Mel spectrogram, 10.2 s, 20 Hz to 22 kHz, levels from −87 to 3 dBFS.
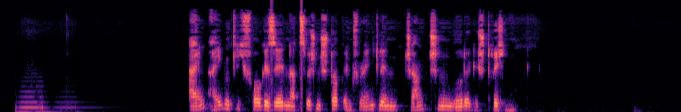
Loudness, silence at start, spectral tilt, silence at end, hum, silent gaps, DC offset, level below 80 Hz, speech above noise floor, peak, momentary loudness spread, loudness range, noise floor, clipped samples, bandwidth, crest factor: -17 LUFS; 0.3 s; -1.5 dB/octave; 2.5 s; none; none; under 0.1%; -60 dBFS; 57 dB; 0 dBFS; 13 LU; 9 LU; -76 dBFS; under 0.1%; 16.5 kHz; 22 dB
